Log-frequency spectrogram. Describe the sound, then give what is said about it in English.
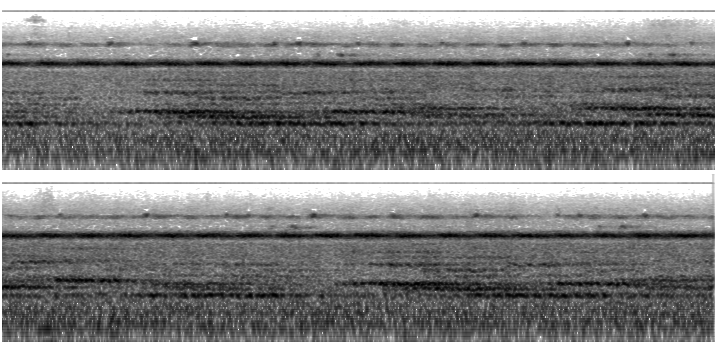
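Crickets chirp in a steady, high, continuous trill, layered with a slowed-down version of the same recording that adds lower, gently swelling tones. Both play together throughout without a break. “What you are hearing is a recording of crickets. There are two tracks. One is played at regular speed, and the other is a slowed-down version.”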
